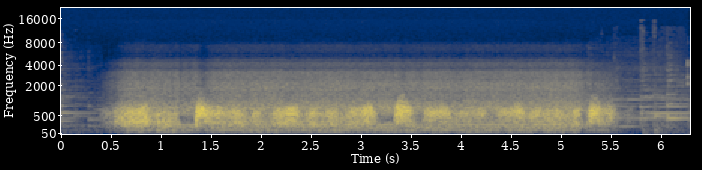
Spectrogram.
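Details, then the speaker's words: Doppler arterial flow signal over the arm artery in a patient with a ventricular assist device (VAD) during blood pressure assessment: continuous swishing, whooshing flow with faint periodic surges, about five seconds. "blood pressure in vad patients is best measured using a doppler device electronic blood pressure measuring systems are often inaccurate in VAD"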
